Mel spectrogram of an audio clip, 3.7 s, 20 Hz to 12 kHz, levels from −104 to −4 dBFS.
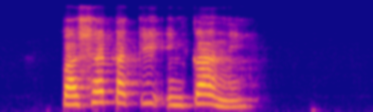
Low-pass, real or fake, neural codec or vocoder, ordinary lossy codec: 7.2 kHz; fake; codec, 16 kHz, 16 kbps, FreqCodec, smaller model; Opus, 24 kbps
